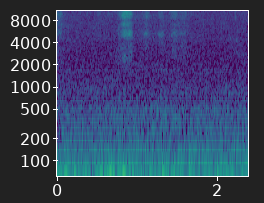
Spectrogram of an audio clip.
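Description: Soft scratchy rustle of cotton yarn sliding over a Tunisian crochet hook as loops are picked up onto it, with the clearest brush a little under a second in.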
